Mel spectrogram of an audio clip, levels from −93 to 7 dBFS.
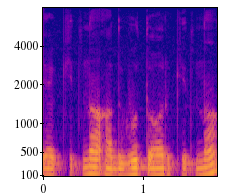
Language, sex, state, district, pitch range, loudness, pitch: Hindi, male, Chhattisgarh, Kabirdham, 110-125 Hz, -17 LUFS, 110 Hz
